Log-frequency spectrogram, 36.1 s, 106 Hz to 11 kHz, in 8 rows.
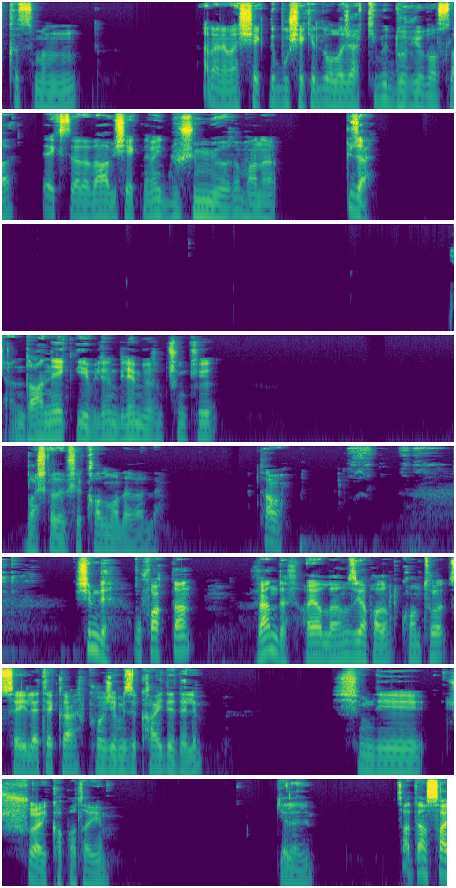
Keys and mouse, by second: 25.8 click, 26.9 ctrl+s, 27.9 n, 28.6 ctrl+space, 30.8-31.5 middle drag, 31.5 right click, 31.9 middle click, 34.2 click.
